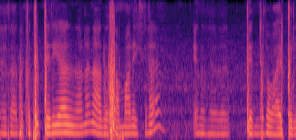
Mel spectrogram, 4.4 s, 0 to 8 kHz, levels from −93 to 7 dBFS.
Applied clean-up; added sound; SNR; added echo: none; none; none; none.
